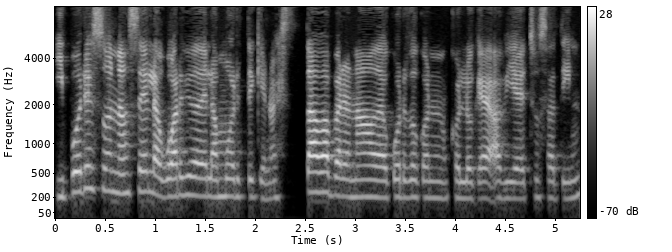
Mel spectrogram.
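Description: A woman with a Chilean accent at a moderate pace. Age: 30s. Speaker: podcast co-host. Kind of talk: casual chat.

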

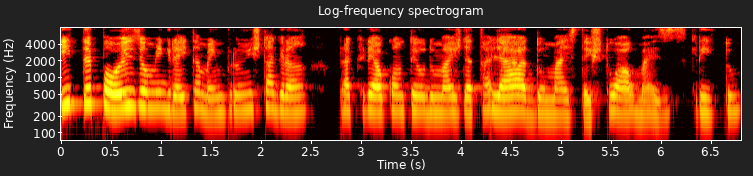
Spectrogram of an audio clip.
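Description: A woman's normal speaking voice, fairly high in pitch with ordinary pitch variation, fairly slow in pace, over a quiet background. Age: 20s. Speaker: digital influencer. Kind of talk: interview testimony.

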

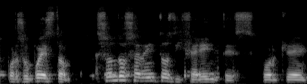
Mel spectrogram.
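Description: A man of medium pitch with a central Mexican accent, lively intonation and a moderate pace. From central Mexico, Toluca. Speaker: football commentator. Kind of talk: interview.

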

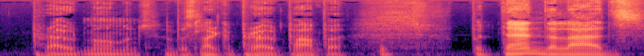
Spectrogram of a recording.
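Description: In an Irish accent, a man talks fairly quickly with a very deep, low pitch and vocal fry on a very clean recording with a silent background. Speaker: podcast host. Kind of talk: casual chat. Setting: studio.

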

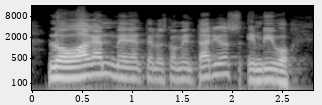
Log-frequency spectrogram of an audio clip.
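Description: A plain, everyday voice at a moderate pace with ordinary pitch variation, on a very clean recording with a silent background. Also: man. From Tlaquepaque, Jalisco, Mexico. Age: 30s. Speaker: podcast host, stand-up comedian and impressionist. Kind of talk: casual chat; live show presenting.

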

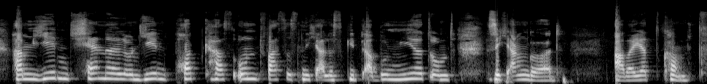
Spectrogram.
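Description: A woman has an unremarkable speaking voice, fairly high in pitch, with fairly even intonation at a moderate pace. The sound is dry and close with no echo. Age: 20s. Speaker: mindset coach and crypto entrepreneur. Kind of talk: podcast interview.

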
